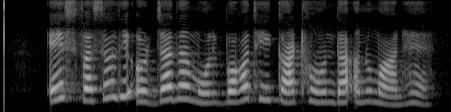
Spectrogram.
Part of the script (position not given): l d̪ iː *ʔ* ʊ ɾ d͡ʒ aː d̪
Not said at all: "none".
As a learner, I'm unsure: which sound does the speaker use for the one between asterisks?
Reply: ʔ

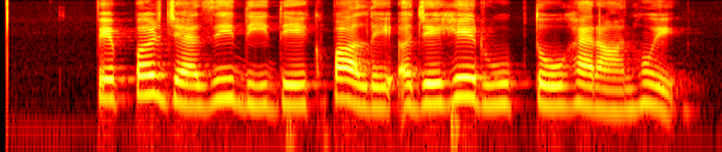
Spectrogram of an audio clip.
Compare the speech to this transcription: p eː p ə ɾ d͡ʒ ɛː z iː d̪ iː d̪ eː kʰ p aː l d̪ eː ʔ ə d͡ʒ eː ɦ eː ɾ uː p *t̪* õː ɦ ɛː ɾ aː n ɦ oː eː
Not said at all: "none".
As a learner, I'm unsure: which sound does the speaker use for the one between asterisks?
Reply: t̪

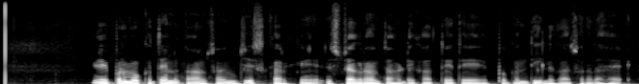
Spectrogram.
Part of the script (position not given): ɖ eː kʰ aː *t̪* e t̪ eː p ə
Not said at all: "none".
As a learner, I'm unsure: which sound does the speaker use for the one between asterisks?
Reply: t̪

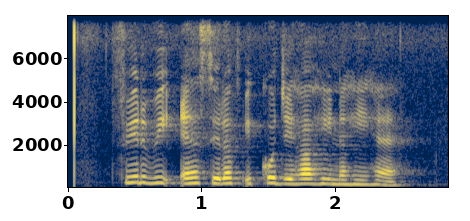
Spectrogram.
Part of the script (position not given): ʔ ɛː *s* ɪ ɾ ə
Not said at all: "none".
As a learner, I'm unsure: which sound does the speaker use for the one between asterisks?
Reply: s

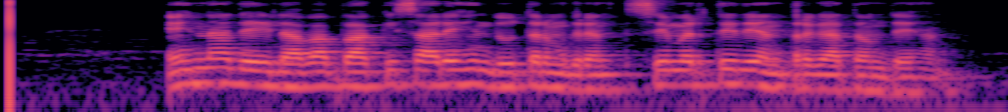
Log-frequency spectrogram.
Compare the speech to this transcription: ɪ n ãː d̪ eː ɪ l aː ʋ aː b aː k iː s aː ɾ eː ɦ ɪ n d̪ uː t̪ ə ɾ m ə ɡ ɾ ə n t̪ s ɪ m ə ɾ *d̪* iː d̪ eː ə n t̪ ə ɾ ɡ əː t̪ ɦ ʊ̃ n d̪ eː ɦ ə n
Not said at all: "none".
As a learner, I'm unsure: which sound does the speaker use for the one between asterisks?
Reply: t̪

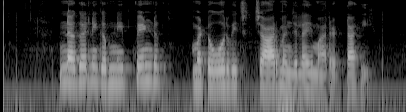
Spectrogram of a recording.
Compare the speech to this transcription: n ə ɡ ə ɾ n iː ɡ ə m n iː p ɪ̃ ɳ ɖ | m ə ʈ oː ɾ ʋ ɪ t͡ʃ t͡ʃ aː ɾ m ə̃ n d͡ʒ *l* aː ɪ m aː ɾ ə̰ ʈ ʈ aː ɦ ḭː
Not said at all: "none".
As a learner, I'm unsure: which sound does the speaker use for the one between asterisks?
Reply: l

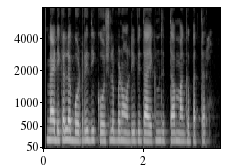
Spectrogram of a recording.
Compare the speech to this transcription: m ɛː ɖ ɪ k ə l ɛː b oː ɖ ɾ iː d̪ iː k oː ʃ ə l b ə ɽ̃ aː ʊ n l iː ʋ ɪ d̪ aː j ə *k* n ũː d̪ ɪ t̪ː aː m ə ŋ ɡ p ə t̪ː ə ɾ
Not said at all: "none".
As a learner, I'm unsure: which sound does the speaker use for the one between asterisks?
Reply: k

